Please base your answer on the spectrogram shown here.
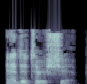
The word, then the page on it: editorship: British English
